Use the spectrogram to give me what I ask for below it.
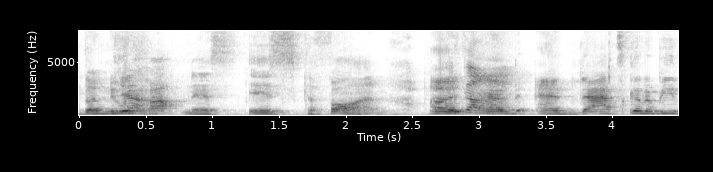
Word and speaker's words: Chthon: Thon. I was literally just looking up like I need a pronunciation guide. Phonic. And then Phonic. The C is silent.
